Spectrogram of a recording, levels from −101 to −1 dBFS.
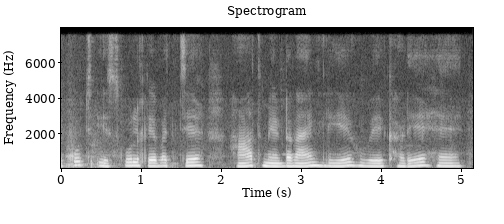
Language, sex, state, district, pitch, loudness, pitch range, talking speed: Hindi, female, Jharkhand, Ranchi, 165 Hz, -14 LUFS, 160-185 Hz, 130 wpm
